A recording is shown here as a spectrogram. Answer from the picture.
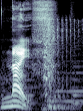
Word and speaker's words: knife: is in the word knife in Middle English it was pronounced knef but after The Vowel Shift the K became silent and the E turned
